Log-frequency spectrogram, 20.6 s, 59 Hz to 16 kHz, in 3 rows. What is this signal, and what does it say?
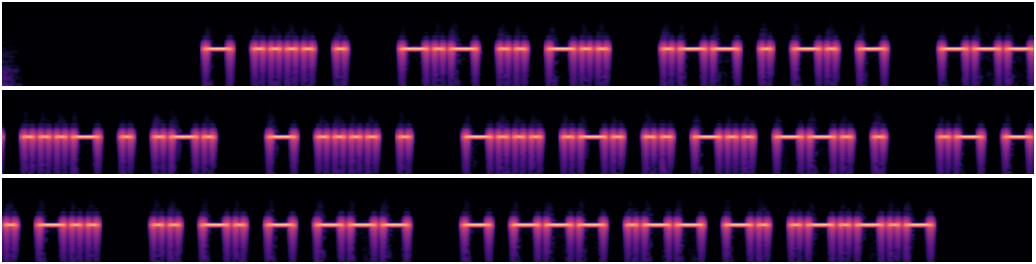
Morse code, heard as a keyed tone, about 22 wpm, 700 Hz. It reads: THE KID WENT OVER THE BRIDGE AND INTO TOWN.
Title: Sentences from Top 1600 Words 22wpm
